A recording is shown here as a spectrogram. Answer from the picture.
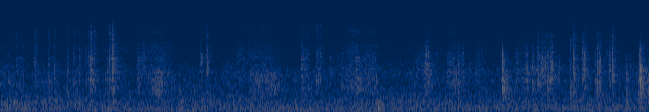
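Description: Scissors cutting pattern paper: faint, irregular snips and clicks of the blades, with the paper rustling as it is turned.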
